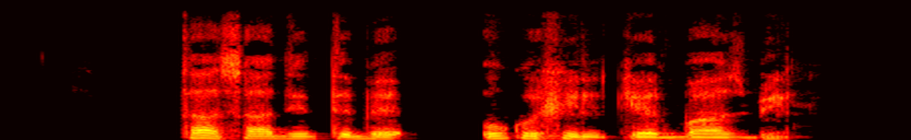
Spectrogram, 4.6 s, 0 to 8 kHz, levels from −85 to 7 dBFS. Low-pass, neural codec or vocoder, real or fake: 7.2 kHz; none; real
